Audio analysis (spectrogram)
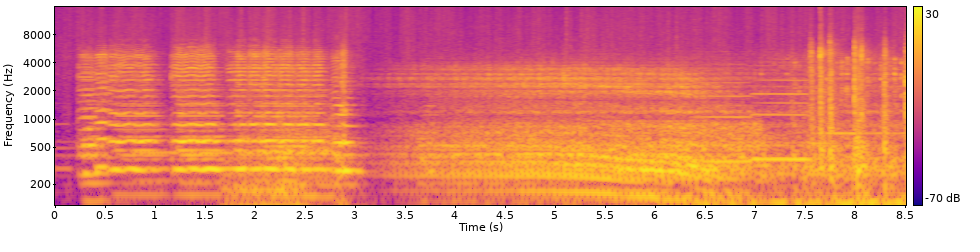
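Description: vehicle, car engine running

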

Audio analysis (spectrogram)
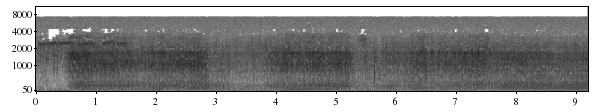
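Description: vehicle, car engine running

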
